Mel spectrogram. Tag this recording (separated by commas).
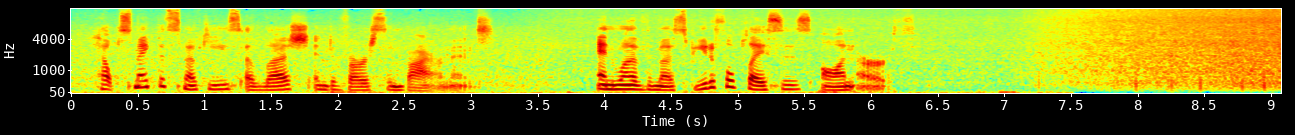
Waterfall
